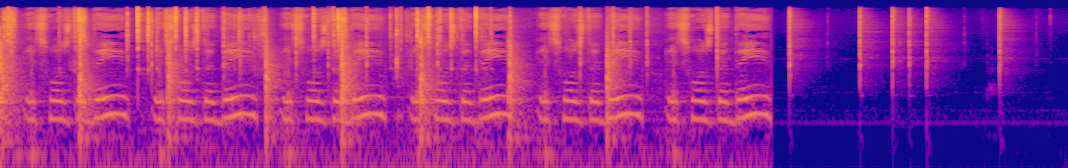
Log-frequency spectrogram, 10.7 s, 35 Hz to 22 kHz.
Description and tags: SoundScape GPSUK Ayesha,Ester&Rojin 5W
cityrings, galliard, soundscape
